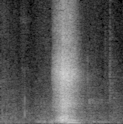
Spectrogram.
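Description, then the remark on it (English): One quick, breathy sniff from a speaker at a morning worship service: a short hissing pull of air through the nose that swells and fades in under half a second, with nothing else but faint background hush. “I'm sniffing and drinking hot tea this morning.”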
